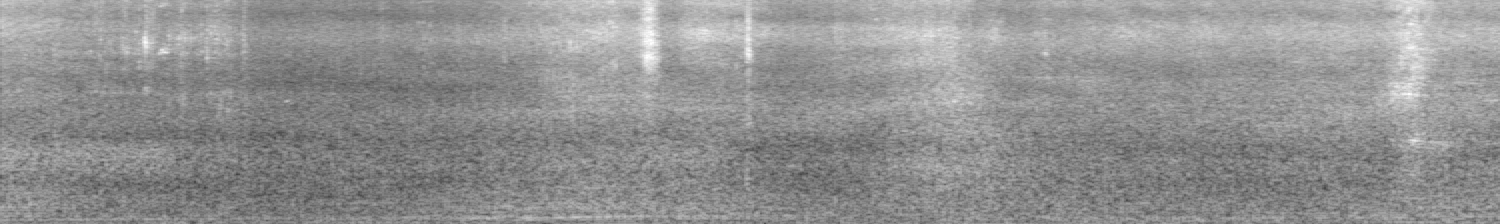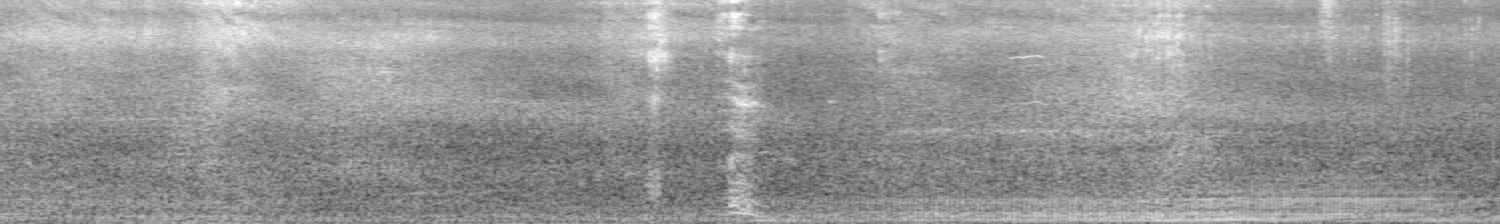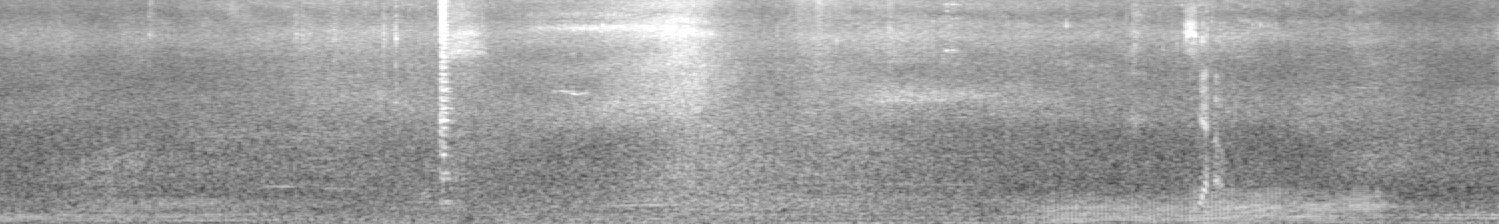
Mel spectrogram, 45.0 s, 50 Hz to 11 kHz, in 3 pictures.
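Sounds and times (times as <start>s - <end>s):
bus engine humming: 0.0s - 13.8s, 19.1s - 44.9s
sharp click: 34.4s - 34.9s
short hissing noises: 34.4s - 36.0s.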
